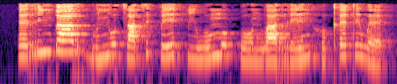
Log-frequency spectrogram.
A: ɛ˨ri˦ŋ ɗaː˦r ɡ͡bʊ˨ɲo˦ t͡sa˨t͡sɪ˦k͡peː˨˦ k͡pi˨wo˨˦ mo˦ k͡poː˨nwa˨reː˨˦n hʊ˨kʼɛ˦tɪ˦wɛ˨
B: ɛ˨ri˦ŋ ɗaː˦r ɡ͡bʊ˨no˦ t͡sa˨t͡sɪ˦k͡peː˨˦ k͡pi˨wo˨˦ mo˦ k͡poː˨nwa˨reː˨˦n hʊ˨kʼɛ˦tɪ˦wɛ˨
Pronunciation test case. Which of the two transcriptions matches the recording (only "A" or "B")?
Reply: A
